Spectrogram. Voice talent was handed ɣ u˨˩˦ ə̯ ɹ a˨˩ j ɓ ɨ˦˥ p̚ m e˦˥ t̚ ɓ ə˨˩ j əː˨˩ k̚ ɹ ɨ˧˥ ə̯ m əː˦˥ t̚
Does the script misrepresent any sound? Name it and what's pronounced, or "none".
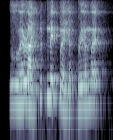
ə˨˩ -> əː˨˩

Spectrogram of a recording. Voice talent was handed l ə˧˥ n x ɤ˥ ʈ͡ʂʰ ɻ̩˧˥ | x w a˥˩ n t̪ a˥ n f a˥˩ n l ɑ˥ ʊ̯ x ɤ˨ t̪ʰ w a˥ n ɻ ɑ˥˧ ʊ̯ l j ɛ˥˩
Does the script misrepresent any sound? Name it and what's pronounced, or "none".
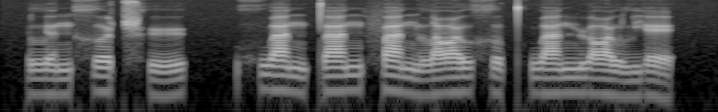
none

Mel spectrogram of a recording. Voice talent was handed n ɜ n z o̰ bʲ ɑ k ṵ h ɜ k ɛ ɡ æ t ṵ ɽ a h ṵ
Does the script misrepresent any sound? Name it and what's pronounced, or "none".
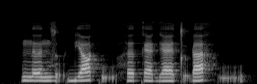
ɛ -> æ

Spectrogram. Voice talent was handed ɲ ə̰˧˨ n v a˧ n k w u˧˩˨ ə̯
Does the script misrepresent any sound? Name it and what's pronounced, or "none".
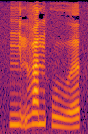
none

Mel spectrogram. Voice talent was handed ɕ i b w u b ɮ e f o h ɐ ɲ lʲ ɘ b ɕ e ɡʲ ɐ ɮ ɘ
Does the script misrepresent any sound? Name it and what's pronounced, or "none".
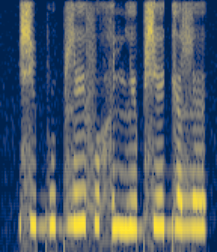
none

